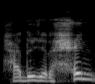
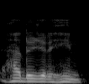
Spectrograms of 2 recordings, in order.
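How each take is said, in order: First: "হেন" with a raspy pharyngeal H; tight-throat ha. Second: "হিন" with an open breath H, lower pitched; light plain ha. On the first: Teacher contrasting similar letters, tight-throated H in "হেন". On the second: Teacher contrasting similar letters, low open-breath H in "হিন". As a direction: relax the throat on the H of "হিন". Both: Shown as a demonstration. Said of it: "হরফের উচ্চারণের পার্থক্য".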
